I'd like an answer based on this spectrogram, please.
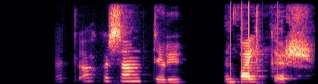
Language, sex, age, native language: Icelandic, female, 10, Icelandic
